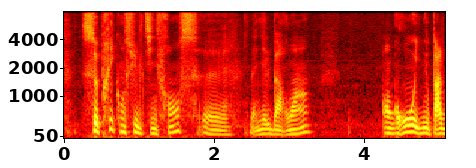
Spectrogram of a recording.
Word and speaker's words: Baroin: Daniel Barouin, bonjour. Bonjour. Aurélien Rouquet, bonjour. Bonjour. Daniel Barouin, vous êtes Senior Advisor Care1 by KPMG, je prononce bien?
